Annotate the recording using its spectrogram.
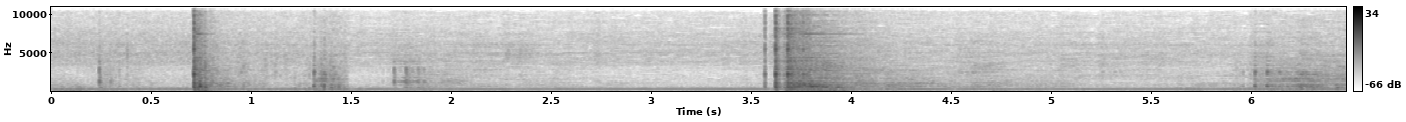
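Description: Stunt scooter doing a slow boardslide on a round steel rail. A sharp metal clack comes about a second in as the deck lands on the rail, and a louder, longer clatter a little past halfway as the scooter comes off onto the concrete.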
